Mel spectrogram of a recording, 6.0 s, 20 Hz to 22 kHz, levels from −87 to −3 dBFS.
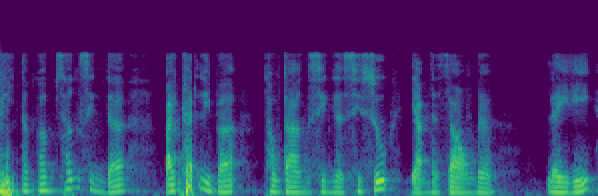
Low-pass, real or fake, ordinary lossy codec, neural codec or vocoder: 7.2 kHz; fake; none; codec, 16 kHz, 8 kbps, FreqCodec, smaller model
